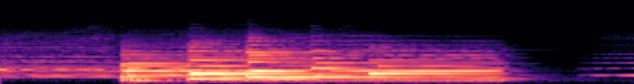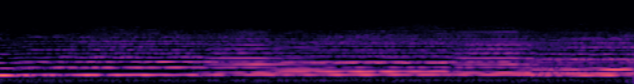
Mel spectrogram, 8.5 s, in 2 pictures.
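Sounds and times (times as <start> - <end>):
piano: 0.1 - 3.6.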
